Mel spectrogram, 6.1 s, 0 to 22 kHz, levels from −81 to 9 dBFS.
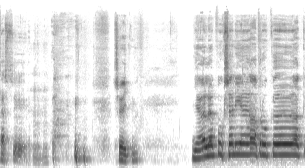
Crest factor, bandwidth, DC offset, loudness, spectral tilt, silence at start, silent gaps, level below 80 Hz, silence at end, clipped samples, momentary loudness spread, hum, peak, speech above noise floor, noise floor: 16 dB; 18 kHz; under 0.1%; -16 LUFS; -4.5 dB/octave; 0 s; none; -68 dBFS; 0 s; under 0.1%; 25 LU; none; -4 dBFS; 40 dB; -57 dBFS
